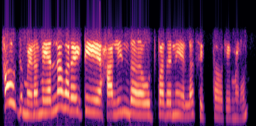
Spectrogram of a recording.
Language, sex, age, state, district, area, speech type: Kannada, female, 30-45, Karnataka, Dharwad, urban, conversation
